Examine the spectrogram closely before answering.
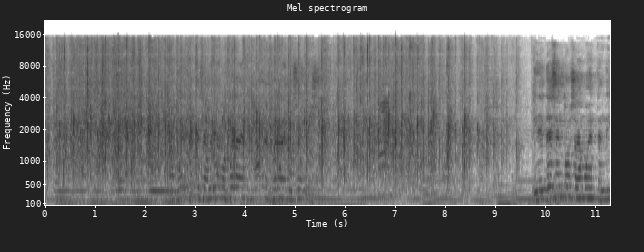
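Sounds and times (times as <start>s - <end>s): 
audience applause: 0.0s - 9.9s
speech: 3.3s - 5.6s, 9.8s - 11.3s.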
